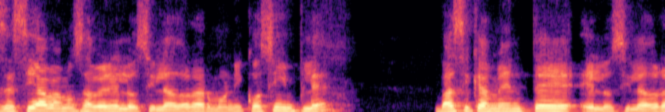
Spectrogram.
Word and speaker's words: oscilador: aquí o sea esta pronunciarla como oscilador eso es incorrecto eso es un oscilador así como si tuviera una s nada más se dice oscilador nada más okay Bueno entonces tengo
